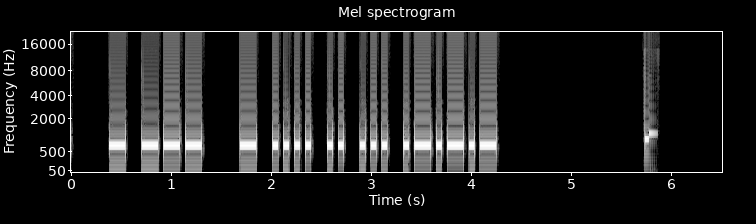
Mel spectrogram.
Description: Morse code, heard as a keyed tone, about 22 wpm, 700 Hz. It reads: TO THIS.
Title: Sentences from Top 1400 Words 22wpm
